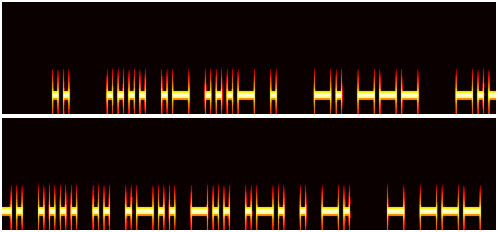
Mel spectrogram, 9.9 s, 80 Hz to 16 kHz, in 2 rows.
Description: Morse code, heard as a keyed tone, about 22 wpm, 700 Hz. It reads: I HAVE NO CHILDREN TO
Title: Sentences from Top 400 Words 22wpm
